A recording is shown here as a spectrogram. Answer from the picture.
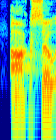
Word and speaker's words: OXO: about a five minute discussion on how to pronounce this name awk so international had a breach this week or at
